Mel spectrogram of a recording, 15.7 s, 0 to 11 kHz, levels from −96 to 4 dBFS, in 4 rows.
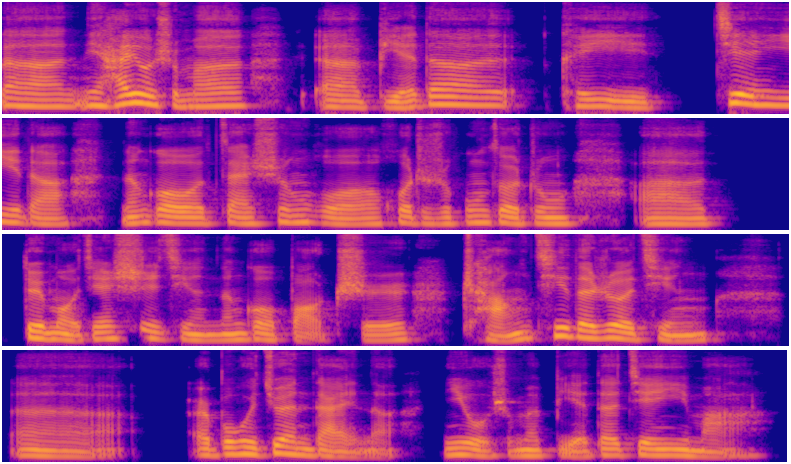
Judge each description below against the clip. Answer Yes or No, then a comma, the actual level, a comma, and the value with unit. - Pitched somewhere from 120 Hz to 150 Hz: Yes, medium, 140 Hz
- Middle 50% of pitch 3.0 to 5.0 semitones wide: Yes, average, 3.6 semitones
